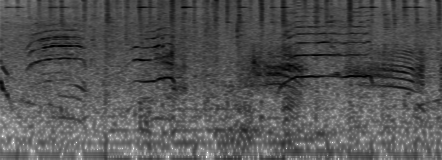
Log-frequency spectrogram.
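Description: Two riders whooping and shrieking in long, arching cries as they ride a water slide together, over background music with a steady pulsing bass.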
